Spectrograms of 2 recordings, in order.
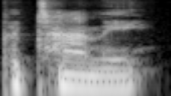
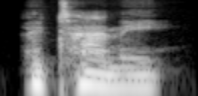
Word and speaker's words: Patani: paty Pat Malay Sade patani pronounced as Pon with a very brief first syllable and stress on the second syllable patani the original melee word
